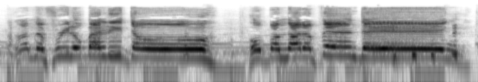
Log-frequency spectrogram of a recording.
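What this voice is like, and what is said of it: Put-on Mexican accent. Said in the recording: “doing someone with a Mexican accent”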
